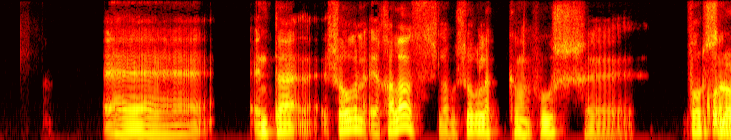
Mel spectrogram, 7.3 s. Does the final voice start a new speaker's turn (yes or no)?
no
